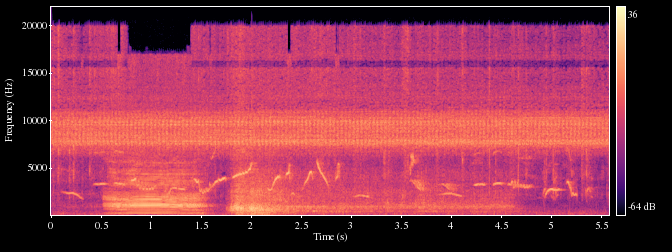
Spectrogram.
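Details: Fat cow calling the female while a tame herd is herded in the afternoon: a single deep, full moo of about a second, followed by a rougher breathy grunt, with bird chirps scattered behind.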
